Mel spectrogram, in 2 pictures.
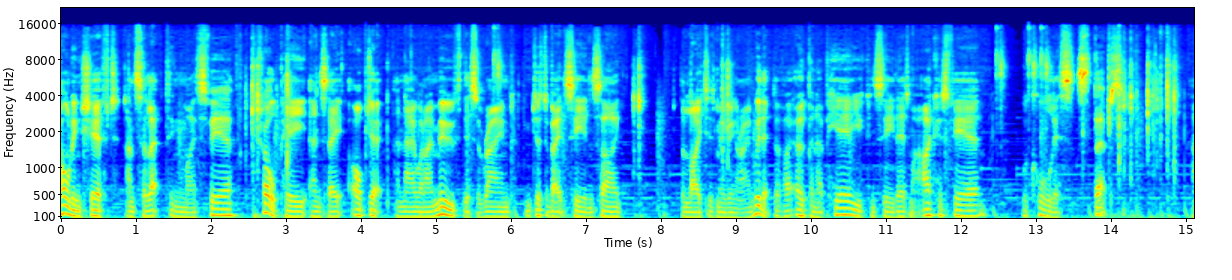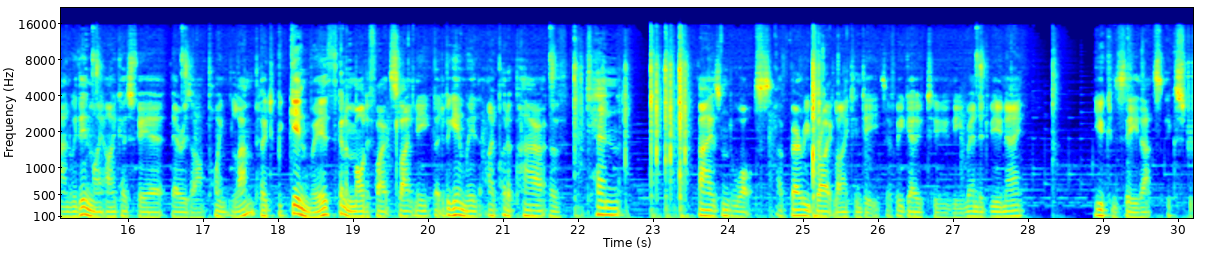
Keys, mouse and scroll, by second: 0.8 shift+click, 2.5 ctrl+p, 5.7 g, 5.7 click, 6.1 middle click, 7.6 g, 8.8 Escape, 9.5 click, 12.4 click, 14.0 shift+s, 14.7 Return, 15.5 click, 18.7 click, 21.6 click, 21.9 KP_1, 22.5 KP_0, 25.1 KP_Enter, 27.3 click, 28.5 middle click.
